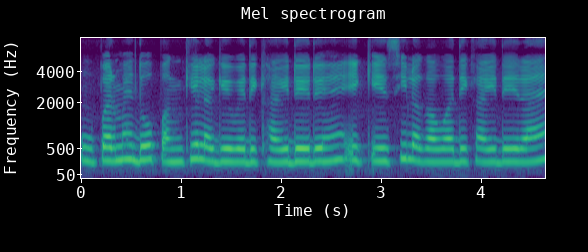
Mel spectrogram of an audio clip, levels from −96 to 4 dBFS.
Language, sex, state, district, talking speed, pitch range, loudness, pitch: Hindi, female, Bihar, Bhagalpur, 230 wpm, 245-270 Hz, -31 LUFS, 250 Hz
